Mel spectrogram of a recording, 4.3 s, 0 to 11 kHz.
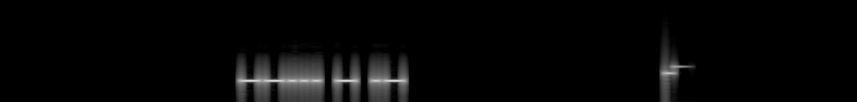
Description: Morse code, heard as a keyed tone, about 40 wpm, 700 Hz. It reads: 7TA
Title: Common Cut Numbers - 3-Digit 40wpm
